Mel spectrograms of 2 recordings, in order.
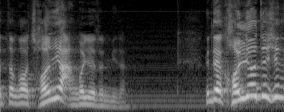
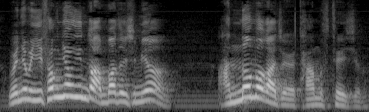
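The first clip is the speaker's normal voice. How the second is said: ordinary talk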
